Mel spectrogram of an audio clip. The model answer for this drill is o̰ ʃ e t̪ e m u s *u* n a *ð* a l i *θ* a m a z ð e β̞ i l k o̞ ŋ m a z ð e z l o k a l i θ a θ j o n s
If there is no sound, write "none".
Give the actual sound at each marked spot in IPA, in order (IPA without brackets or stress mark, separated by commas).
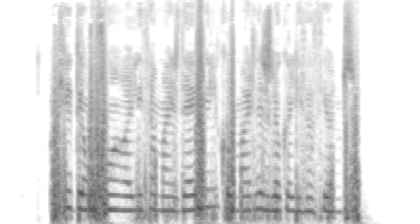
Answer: u, ɣ, θ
